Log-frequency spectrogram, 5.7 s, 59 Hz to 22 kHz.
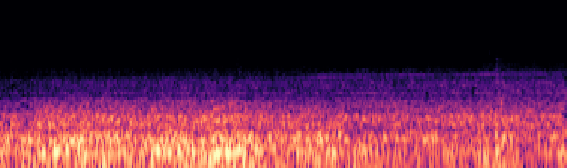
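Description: An electric Bluebird car accelerating hard up to 50 mph, a steady loud low rumble of road and wind noise with a faint rising whine, continuous throughout.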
